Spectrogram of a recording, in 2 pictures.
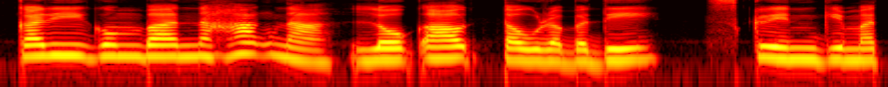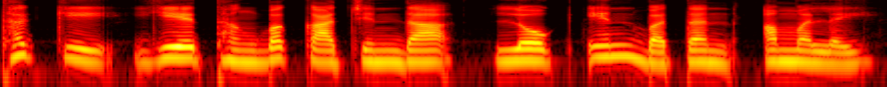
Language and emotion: Manipuri, neutral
